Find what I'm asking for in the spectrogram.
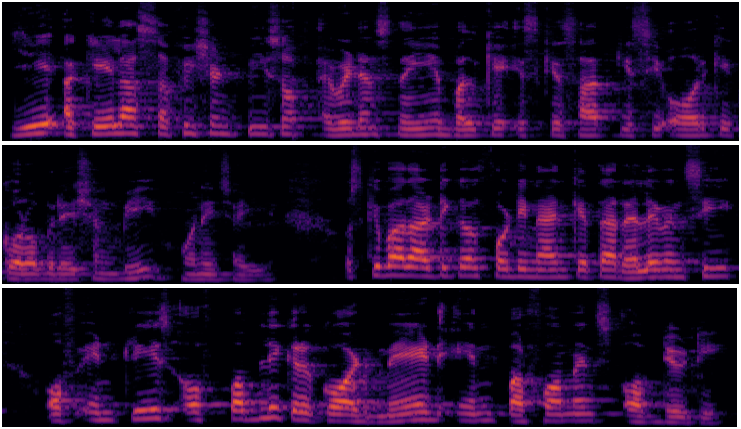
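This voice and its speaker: An unhurried man with a fairly high, slightly mellow voice and a Pakistani accent explains law in lecture form. He reads out articles, clarifies them, and repeats central phrases for emphasis; the sound quality is dull and lo-fi.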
